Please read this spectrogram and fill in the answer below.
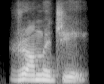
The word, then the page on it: romaji: Indian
